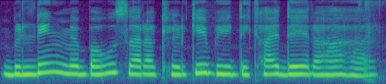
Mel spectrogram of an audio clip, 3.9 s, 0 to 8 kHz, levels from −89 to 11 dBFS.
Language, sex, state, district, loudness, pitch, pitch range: Hindi, female, Jharkhand, Palamu, -13 LUFS, 245 Hz, 240-255 Hz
